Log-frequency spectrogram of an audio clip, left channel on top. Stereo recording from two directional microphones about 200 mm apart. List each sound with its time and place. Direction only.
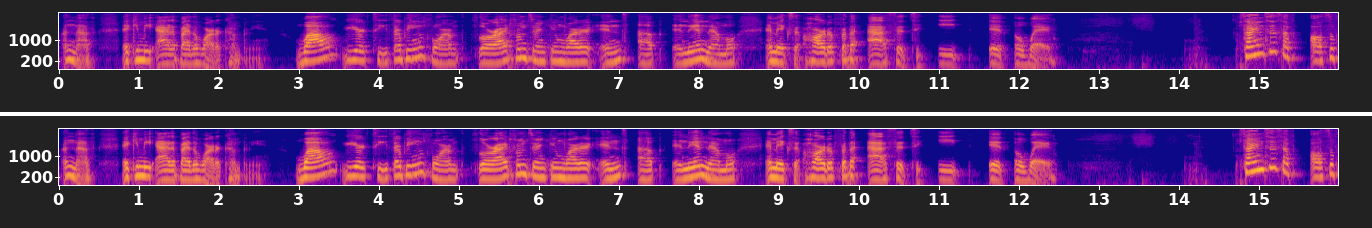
0.0 s speech: 45° right (ahead or behind)
14.8 s speech: 45° right (ahead or behind)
